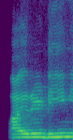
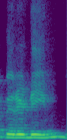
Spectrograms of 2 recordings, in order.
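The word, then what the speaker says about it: pyridine: है एन से, और इसका नाम है पायरिडीन या पिरिडीन, जैसे प्रोनाउंस करें, क्लियर।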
